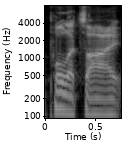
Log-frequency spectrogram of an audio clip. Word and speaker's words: Polizei: The Polizei is how I pronounce it, just to sort of emphasize the last I.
